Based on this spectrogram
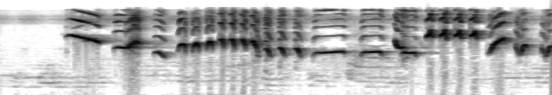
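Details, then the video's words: Lure song of an Oriental magpie-robin, meant to make a silent bird sing: high whistled slurs open into a rapid run of repeated chirpy notes, then varied sweet phrases and quick rising whistles follow without a break. "pancingan buat burung kacer bisu"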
